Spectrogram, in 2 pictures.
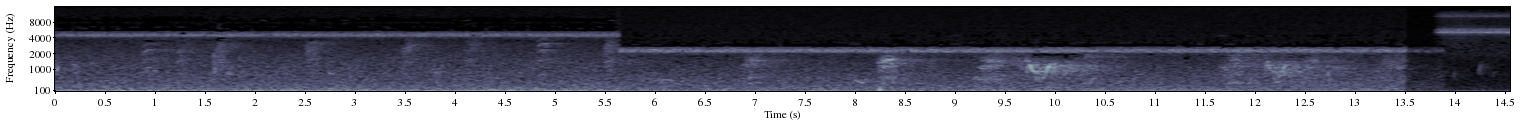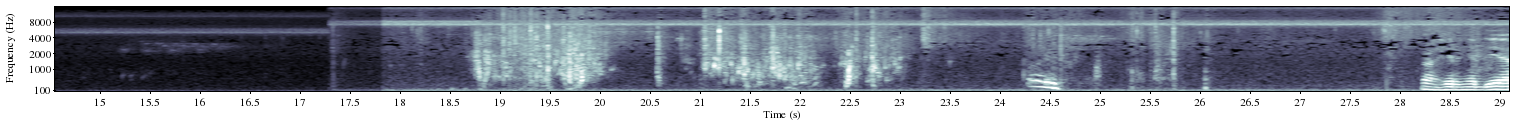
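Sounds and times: fish thrashing water splashes: 18.6 - 23.2.

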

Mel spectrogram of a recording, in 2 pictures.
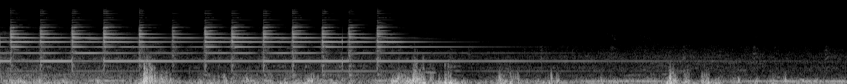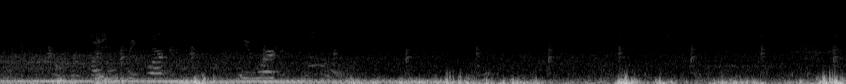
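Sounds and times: steam locomotive bell ringing: 0.0 - 7.6
low steady hum: 0.0 - 16.9.

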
